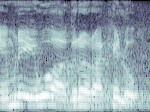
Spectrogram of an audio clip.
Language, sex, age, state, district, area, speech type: Gujarati, male, 60+, Gujarat, Rajkot, urban, spontaneous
